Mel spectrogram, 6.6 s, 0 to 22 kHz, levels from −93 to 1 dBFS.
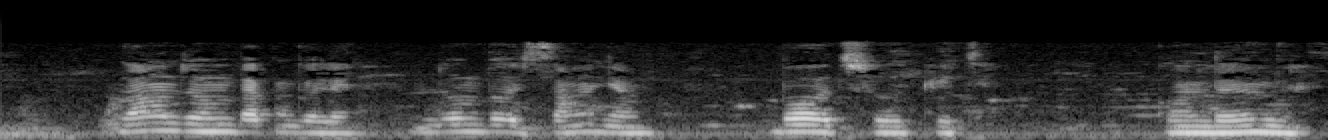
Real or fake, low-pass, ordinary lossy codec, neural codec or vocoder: real; 7.2 kHz; AAC, 64 kbps; none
